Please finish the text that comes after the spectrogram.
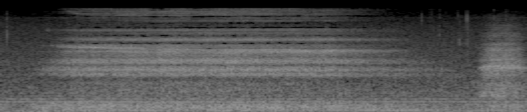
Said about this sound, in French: Voilà, je pense que tu as pu attendre, comme cette respiration est bruyante, on entend du coup cette contraction du fond de la gorge.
